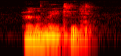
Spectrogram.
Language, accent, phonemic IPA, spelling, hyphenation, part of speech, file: English, Southern England, /ˈæn.ɪ.meɪ.tɪd/, animated, an‧i‧mated, adjective / verb, LL-Q1860 (eng)-animated.wav
- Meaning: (adjective) 1. Full of life or spirit; lively; vigorous; spritely 2. Endowed with life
